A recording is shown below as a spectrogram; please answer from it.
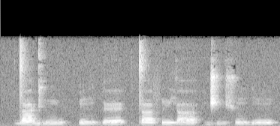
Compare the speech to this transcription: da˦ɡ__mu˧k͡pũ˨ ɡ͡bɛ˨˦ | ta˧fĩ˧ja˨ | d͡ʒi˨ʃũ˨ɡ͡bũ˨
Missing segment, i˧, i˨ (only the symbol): i˧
